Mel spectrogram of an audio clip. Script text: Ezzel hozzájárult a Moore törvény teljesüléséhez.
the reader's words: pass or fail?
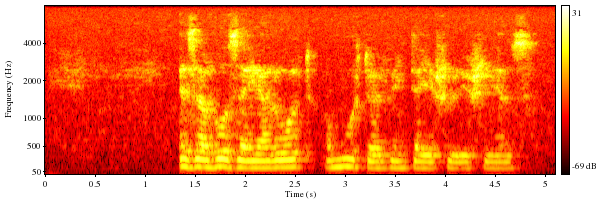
pass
